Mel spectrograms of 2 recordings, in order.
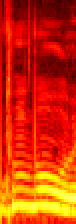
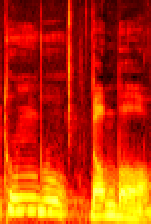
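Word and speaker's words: トンボ: 연필 맞아요 그게 톰보라는게 우리나라에서 영어로 통보 이렇게 돼 있지만 사실 일본어 발음으로 하면 돈보 넘버가 또 잠자리를 그냥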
